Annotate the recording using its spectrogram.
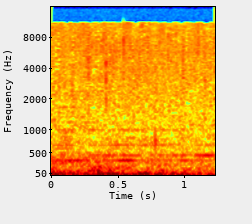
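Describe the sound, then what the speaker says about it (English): Rain pours down in the video game The Last of Us, a dense, even hiss of falling drops with no voices over it. "The rains are coming down."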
